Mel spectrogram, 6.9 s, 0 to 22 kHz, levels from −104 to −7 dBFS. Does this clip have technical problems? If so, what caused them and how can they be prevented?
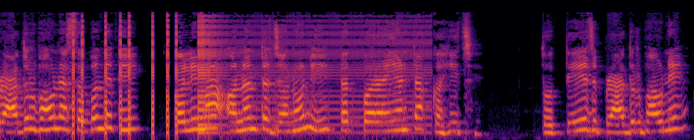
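Yes. Sample clock jitter runs throughout: an unstable converter clock, wandering by a few microseconds, mistimes samples, adding roughness that grows with loud, bright passages. Use a stable, low-jitter clock source.

GSM signalling bursts, 0.73 to 1.78 s: a nearby 2G phone's short radio bursts, rectified by the audio circuit, give galloping ticks and 217 Hz buzzes louder than the sound itself. Keep phones away or switched to flight mode.

GSM phone buzz, 1.99 to 4.33 s: the phone, now in a call, transmits 217 times per second, producing a steady, raspy harmonic buzz at about -9 dB. Shielded cabling and distance from phones prevent it.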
